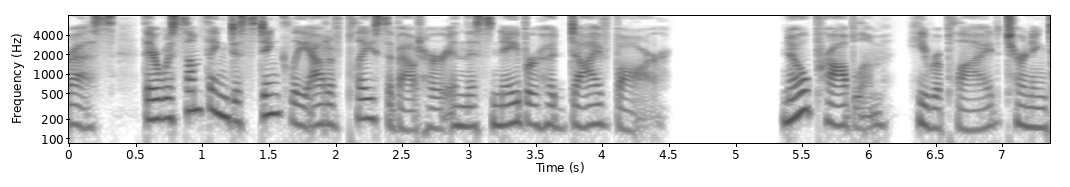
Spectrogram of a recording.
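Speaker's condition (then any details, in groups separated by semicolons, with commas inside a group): No condition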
